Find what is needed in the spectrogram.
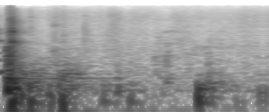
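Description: A sharp knock right at the start, then a duller thump about a second and a half later, in a small room.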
